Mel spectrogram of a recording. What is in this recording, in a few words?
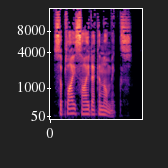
"supply side economics", en uk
